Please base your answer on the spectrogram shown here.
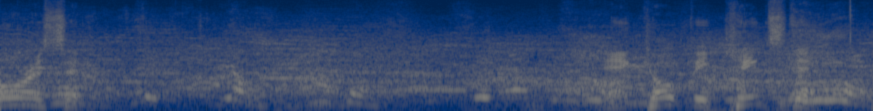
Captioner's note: crowd yelling; wrestlers chattering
